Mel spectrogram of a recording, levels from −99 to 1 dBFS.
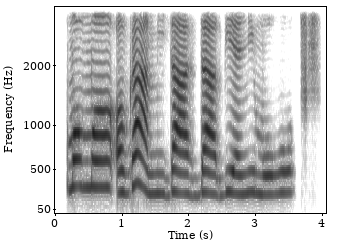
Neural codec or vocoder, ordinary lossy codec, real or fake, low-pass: codec, 16 kHz in and 24 kHz out, 0.9 kbps, LongCat-Audio-Codec, fine tuned four codebook decoder; none; fake; 3.6 kHz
